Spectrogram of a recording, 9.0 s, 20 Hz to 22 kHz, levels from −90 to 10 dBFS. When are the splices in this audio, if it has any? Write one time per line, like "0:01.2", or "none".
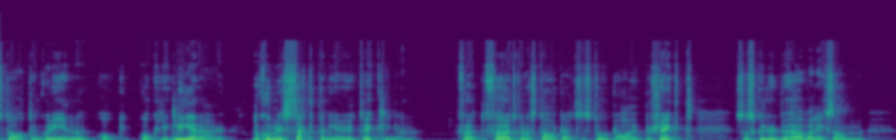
none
